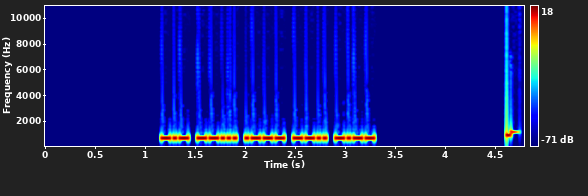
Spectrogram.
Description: Morse code, heard as a keyed tone, about 39 wpm, 700 Hz. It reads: K7JZY
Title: USA Call Signs - 4x Character Spacing - 40wpm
